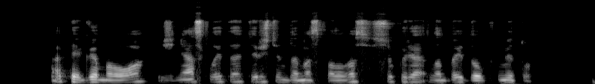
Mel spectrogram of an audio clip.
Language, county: Lithuanian, Alytus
